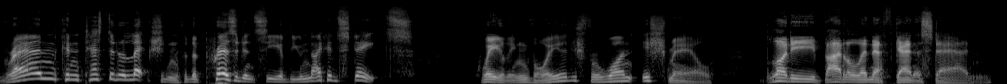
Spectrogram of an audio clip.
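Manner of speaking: lightly proclaimed like a grand theatre bill; a hint of a showman crying out the bill; playbill announcement. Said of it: "this part of the bill must have run something like this".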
